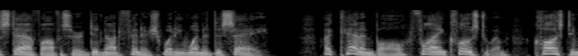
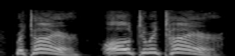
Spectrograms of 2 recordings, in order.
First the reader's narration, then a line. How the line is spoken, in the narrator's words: he shouted from a distance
